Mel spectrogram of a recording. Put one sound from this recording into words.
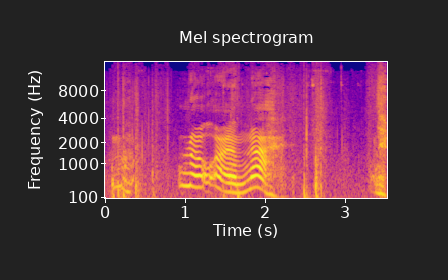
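A man answers breathlessly.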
